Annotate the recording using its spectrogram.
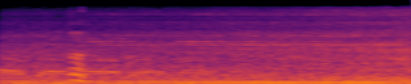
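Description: A motor vehicle's engine running close by with a steady low hum, after a brief bit of voice near the start.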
